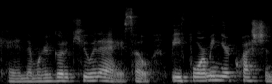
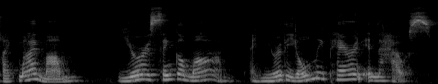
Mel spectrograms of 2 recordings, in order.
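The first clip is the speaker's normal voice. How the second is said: normal talking voice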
